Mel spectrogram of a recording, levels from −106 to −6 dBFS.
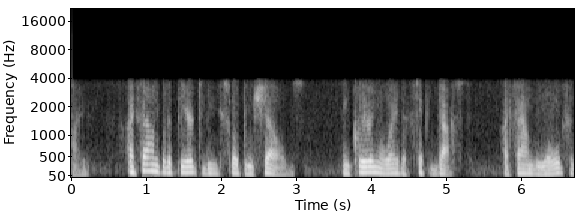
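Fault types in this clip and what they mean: Tandem speech coding: The speech passed through several low-rate speech coders in a row, each re-coding the last one's damaged output. The errors pile up. The sound is rougher, more muffled and more warbly than one coder would leave it. Nothing reaches above 3.8 kHz. The layered roughness points to about four coding stages, ending with a G.729A-style coder, with plain telephone links between them.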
